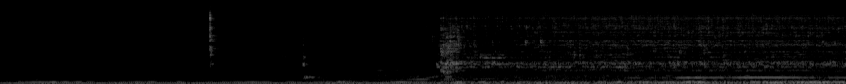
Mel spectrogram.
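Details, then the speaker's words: Central heating circulation pump just replaced with a new pump and valves: it starts with a soft rising hum under flowing water and settles into a quiet, steady run, much quieter than before; normal pump operation. "already. He sounds much much quieter."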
